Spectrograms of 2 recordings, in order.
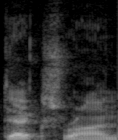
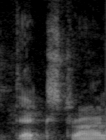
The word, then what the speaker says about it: Dexron: movie Tron it's pronounced Dexron that's what I thought it's Dex Ron and I thought for a while it was dextron because so many people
